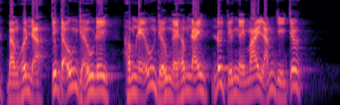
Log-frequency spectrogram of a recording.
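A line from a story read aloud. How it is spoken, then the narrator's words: Loud laughter. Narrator (Vietnamese): Một người bên cạnh cười to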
